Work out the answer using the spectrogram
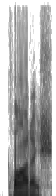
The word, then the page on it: cloddish: American English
